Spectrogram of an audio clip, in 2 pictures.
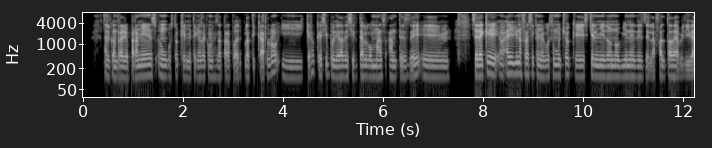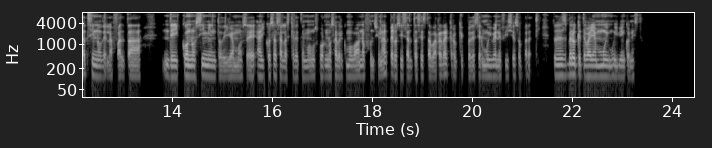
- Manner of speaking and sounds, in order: none
- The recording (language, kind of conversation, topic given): Spanish, advice, ¿Cómo puedo tomar decisiones importantes con más seguridad en mí mismo?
